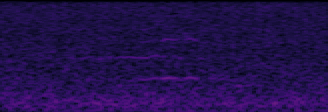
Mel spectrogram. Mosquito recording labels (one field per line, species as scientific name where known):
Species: Anopheles gambiae s.s.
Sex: female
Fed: unfed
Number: one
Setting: insect culture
